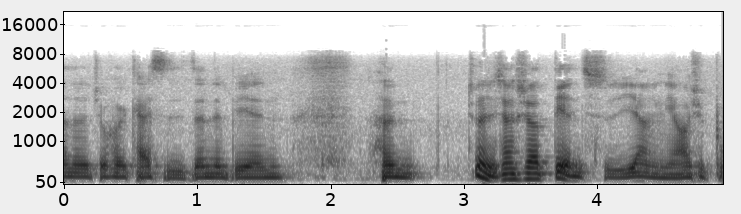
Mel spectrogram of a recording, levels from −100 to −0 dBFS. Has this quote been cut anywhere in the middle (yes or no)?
no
